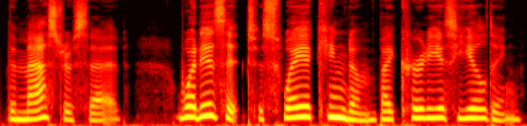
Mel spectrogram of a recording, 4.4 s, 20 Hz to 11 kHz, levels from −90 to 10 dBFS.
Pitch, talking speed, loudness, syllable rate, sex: 225 Hz, 175 wpm, -16 LUFS, 4.6 syllables/s, female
